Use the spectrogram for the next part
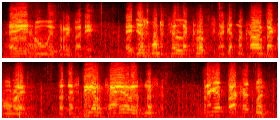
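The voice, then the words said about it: Speaks in a put-on dialect. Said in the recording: “you can tell from my dialect”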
